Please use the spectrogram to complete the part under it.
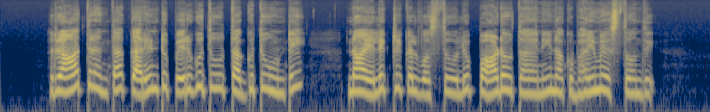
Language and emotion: Telugu, fearful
